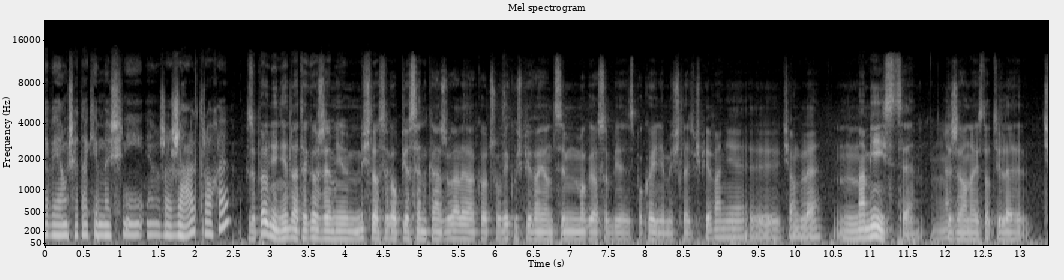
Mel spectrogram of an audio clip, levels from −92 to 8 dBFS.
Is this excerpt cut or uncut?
cut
